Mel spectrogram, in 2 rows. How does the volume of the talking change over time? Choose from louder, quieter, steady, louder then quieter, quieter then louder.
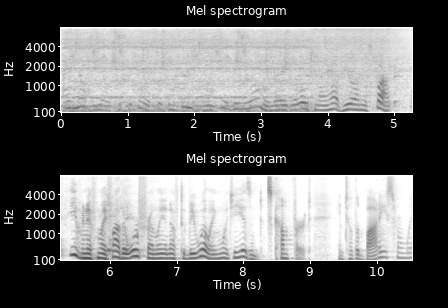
louder then quieter.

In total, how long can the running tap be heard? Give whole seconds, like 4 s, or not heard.
5 s.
